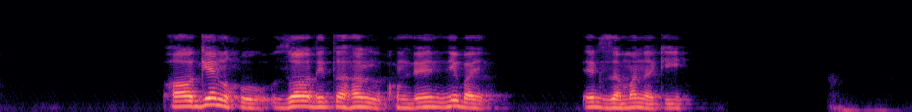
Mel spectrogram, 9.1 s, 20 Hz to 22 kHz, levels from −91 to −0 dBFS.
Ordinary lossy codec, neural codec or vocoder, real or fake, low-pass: AAC, 64 kbps; codec, 16 kHz, 2 kbps, FunCodec, trained on Chinese and English, 25 frames a second; fake; 7.2 kHz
